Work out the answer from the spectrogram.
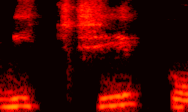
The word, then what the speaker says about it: Michiko: Então, o meu nome é Michiko, mas se escreve Michiko, porque a transcrição é por meio... Eu sou japonesa, vim para cá com 8 anos, então, quando se faz a transcrição, transcreve-se CHI com o som de ti.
